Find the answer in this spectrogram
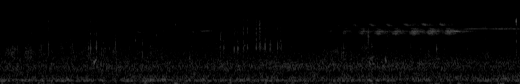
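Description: Quiet riverside ambience with faint scattered bird chirps. About three and a half seconds in, a small bird gives a short run of high repeated notes.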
